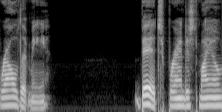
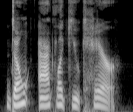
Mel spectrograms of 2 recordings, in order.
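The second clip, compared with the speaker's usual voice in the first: usual speaking voice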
